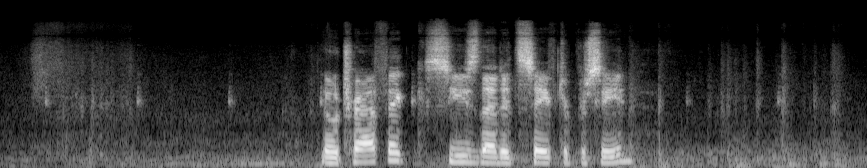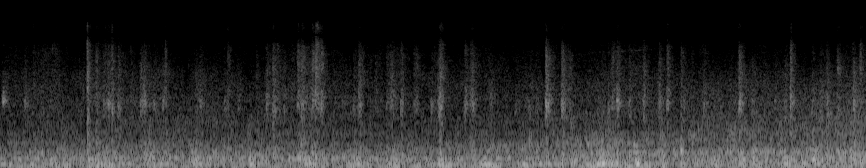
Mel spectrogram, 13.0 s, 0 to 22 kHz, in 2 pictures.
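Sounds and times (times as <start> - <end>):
road and tyre rumble: 0.0 - 13.0.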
